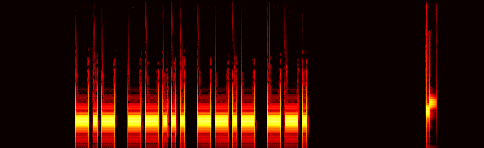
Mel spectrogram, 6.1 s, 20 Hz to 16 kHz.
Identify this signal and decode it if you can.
Morse code, heard as a keyed tone, about 22 wpm, 690 Hz. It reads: K7QG
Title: USA Call Signs Repeated 3x 22wpm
